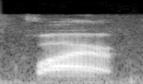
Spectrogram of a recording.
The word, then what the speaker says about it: choir: that has a CH but we don't pronounce it with a CH sound all right so yeah that word is choir um and Andrea excellent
